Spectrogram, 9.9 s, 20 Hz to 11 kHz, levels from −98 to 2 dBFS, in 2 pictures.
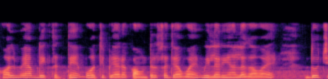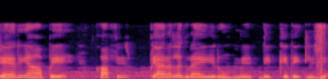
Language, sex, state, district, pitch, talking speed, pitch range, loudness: Hindi, female, Rajasthan, Jaipur, 230 Hz, 215 wpm, 215-240 Hz, -17 LUFS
